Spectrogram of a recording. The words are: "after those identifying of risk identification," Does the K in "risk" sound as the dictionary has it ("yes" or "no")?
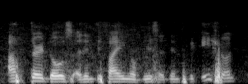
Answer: no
